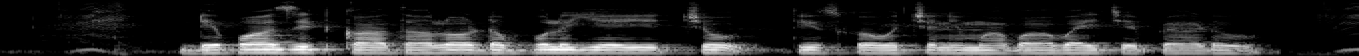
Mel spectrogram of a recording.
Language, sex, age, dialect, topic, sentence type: Telugu, male, 18-24, Southern, banking, statement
